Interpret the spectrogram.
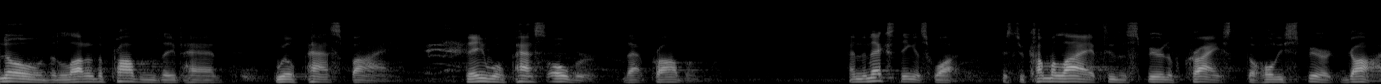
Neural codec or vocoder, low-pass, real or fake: autoencoder, 48 kHz, 128 numbers a frame, DAC-VAE, trained on Japanese speech; 7.2 kHz; fake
